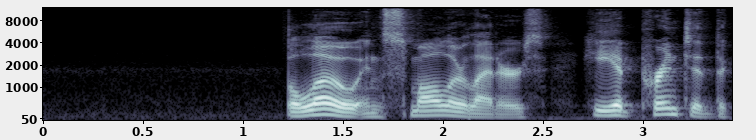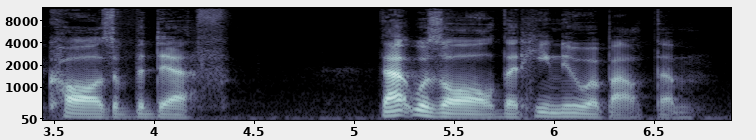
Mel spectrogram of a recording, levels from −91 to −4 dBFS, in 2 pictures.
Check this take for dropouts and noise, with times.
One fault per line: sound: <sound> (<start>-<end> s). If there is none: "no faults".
no faults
